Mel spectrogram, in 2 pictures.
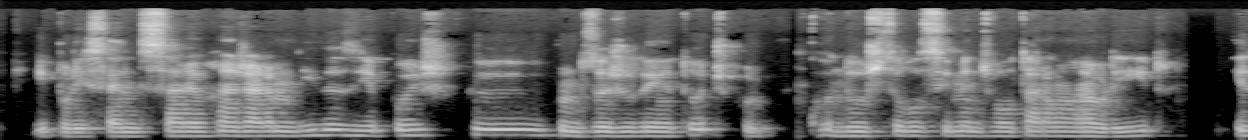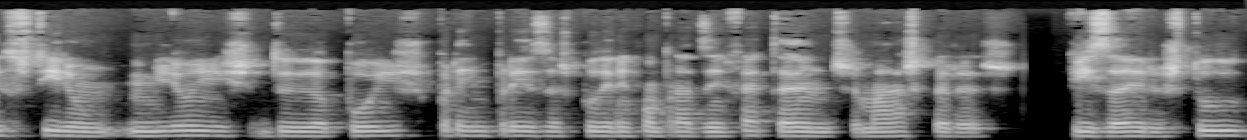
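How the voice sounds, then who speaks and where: At a fairly quick pace, a man holds a medium pitch in a monotone, flat delivery with very even loudness. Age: 20s. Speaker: drama student, podcast co-host. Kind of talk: casual podcast discussion. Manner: halting, repeats words.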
